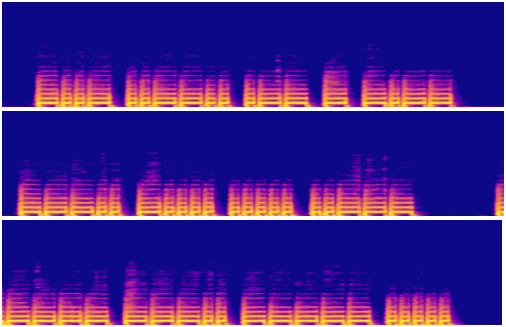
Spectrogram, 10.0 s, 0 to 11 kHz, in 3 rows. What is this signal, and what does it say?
Morse code, heard as a keyed tone, about 27 wpm, 470 Hz. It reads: X?WTY 8652 1805
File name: 25WPM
